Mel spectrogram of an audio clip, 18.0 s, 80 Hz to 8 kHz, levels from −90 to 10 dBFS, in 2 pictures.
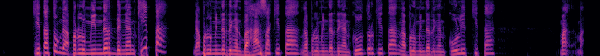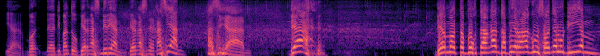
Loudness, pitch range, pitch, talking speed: -23 LUFS, 185-265 Hz, 220 Hz, 155 wpm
